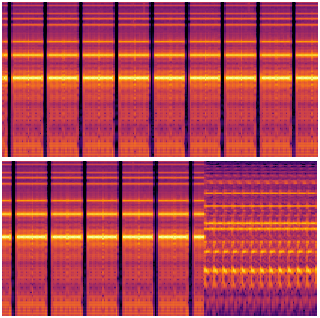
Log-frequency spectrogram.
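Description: Electronic alarm beeping: one steady high tone cut into even beeps about twice a second. About seven seconds in it gives way to a quieter, busier electronic sound.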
